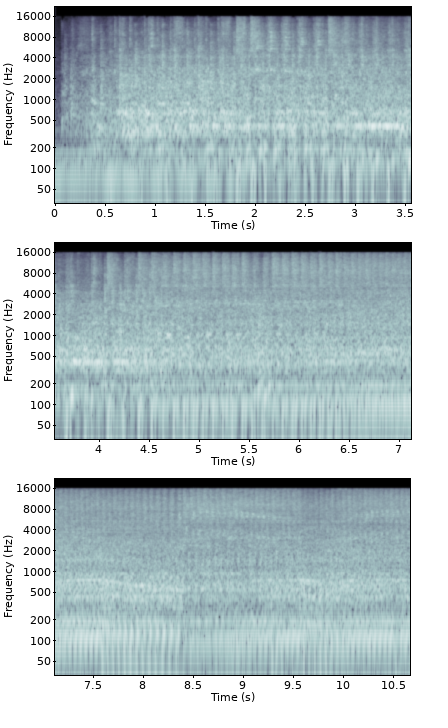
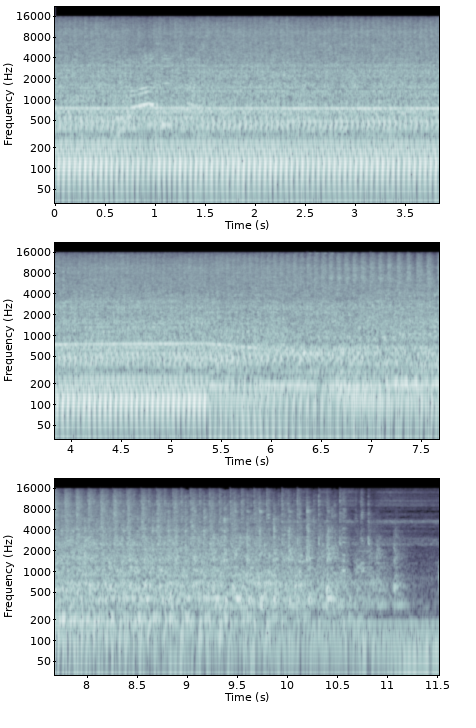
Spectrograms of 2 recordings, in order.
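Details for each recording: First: it's going to be a little bit of a learning curve for me with messing with the governor and the cables i think the cables are a little bit out of adjustment Second: Small engine, carburetor still slightly out of adjustment and being tuned, started without choke: steady, even putter that settles smoothly and keeps running cleanly; sounds healthy.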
